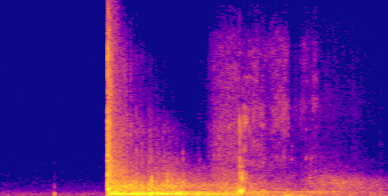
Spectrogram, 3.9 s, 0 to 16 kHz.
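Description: A single loud gunshot from an M1916 Spanish Mauser rifle chambered in .308, a sharp close crack followed by a long decaying outdoor echo.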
